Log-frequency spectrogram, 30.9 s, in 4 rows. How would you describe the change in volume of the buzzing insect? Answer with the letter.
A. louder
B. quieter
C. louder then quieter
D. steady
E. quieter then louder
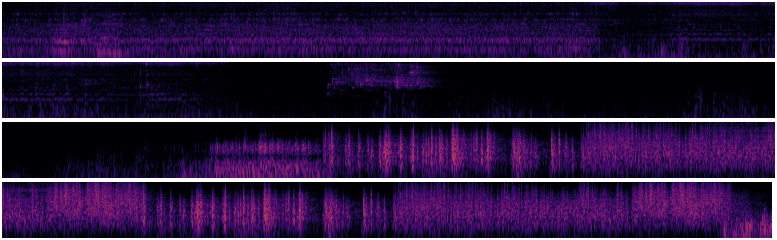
B.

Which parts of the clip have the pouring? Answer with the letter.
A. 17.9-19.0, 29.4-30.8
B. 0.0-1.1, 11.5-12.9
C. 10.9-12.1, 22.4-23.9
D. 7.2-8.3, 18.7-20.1
C.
